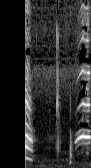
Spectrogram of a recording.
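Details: Indian ringneck parrot: a harsh descending harmonic call, two brief squeaks, then a long level whistle to finish.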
